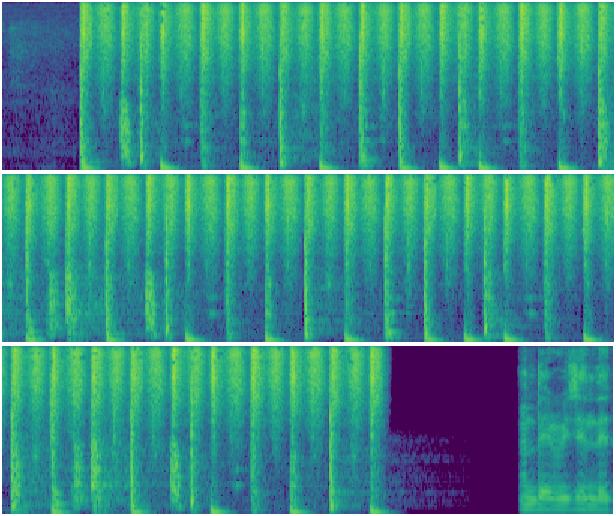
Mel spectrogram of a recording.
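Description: Amapiano drum loop built in FL Studio, loud punchy hits repeating in a tight, fast groove for about ten seconds, then a short gap before more drums return.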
